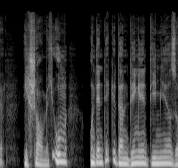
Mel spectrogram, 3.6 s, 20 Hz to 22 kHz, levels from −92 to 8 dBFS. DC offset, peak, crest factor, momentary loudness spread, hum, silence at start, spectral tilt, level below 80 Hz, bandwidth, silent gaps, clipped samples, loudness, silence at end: under 0.1%; -2 dBFS; 16 dB; 5 LU; none; 0 s; -6.5 dB/octave; -58 dBFS; 14.5 kHz; none; under 0.1%; -19 LUFS; 0 s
